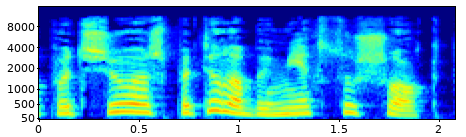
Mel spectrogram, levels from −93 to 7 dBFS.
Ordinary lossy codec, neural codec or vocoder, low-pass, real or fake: MP3, 48 kbps; none; 14.4 kHz; real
